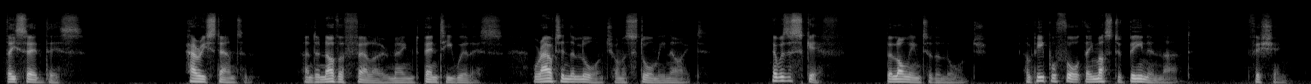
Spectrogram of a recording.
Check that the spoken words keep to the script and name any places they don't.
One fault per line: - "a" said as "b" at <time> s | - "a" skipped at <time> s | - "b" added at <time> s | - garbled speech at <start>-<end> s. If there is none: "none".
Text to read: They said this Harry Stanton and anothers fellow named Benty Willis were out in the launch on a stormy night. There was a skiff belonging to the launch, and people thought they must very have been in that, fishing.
- "anothers" said as "another" at 3.2 s
- "very" skipped at 11.2 s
